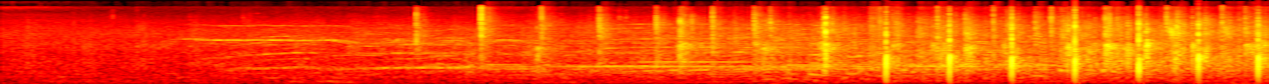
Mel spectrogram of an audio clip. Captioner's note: audience claps and cheers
